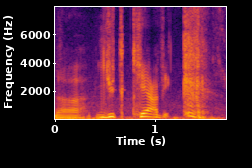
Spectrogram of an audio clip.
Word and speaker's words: Utqiagvik: I say, I spoke to those Eskimos in Utqiagvik. That's how they pronounce the town of Barrow, Alaska. They don't call it Barrow. That's the English name. They call it Utqiagvik.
